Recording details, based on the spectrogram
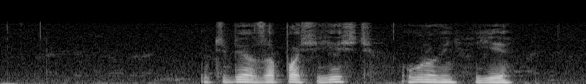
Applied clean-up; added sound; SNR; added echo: none; none; none; none.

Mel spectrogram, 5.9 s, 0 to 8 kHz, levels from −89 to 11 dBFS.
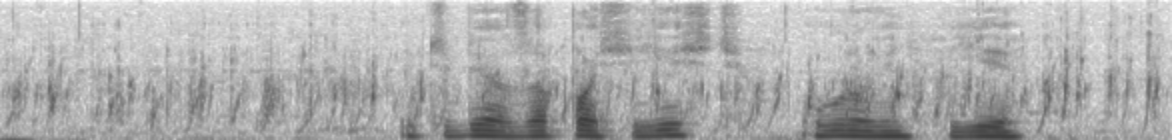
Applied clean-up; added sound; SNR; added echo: none; Liquid; 15 dB; none.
